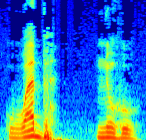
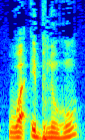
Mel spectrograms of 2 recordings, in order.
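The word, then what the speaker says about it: وابنه: we're actually reciting it, we don't pronounce this Hamza. We go straight to the ba. So it's wabnuhu. It's not wa ibnuhu. It's wabnuhu. It's like it joins the waw to the word ibn.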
